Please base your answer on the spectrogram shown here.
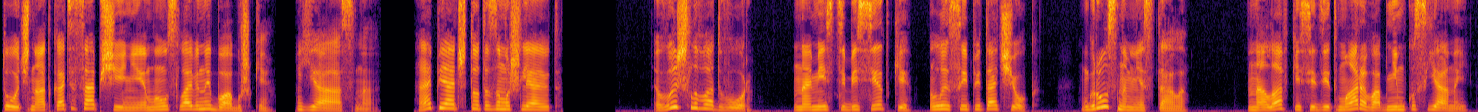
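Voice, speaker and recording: A woman narrating a first-person story in an expressive, storytelling manner. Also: mid-range voice, unhurried, smooth, dry recording, clean studio sound. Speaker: audiobook narrator.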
